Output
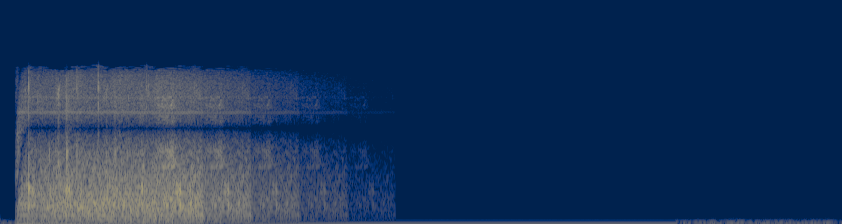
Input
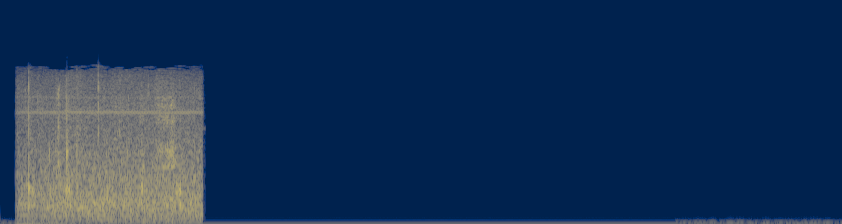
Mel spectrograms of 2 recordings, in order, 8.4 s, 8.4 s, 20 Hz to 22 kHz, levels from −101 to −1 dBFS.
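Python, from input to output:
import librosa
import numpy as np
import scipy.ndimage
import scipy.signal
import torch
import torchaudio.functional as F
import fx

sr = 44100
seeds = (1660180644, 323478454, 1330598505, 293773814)

p1 = fx.env_phaser(x, sr, low_hz=420.0, high_hz=2100.0, full_db=-29.0)
p2 = p1 + fx.echo_feedback(p1, sr, ms=482, feedback_pct=30, wet_db=-8, dry=0)
y = F.gain(torch.from_numpy(p2), -8.0).numpy()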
